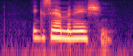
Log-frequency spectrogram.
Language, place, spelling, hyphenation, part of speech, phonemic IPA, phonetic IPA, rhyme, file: English, California, examination, ex‧am‧i‧na‧tion, noun, /ɪɡˌzæm.əˈneɪ.ʃən/, [ɪɡˌzɛəm.əˈneɪ.ʃn̩], -eɪʃən, En-us-examination.ogg
- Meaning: 1. The act of examining 2. Particularly, an inspection by a medical professional to establish the extent and nature of any sickness or injury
